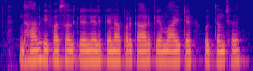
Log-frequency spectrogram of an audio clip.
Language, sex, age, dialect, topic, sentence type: Maithili, male, 51-55, Bajjika, agriculture, question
